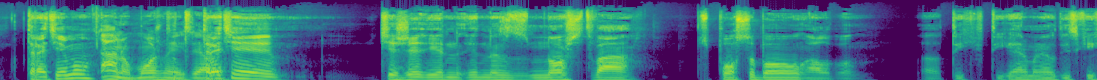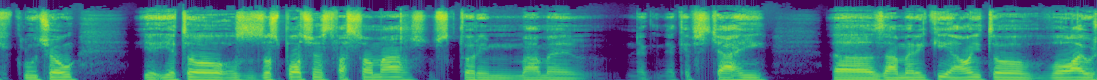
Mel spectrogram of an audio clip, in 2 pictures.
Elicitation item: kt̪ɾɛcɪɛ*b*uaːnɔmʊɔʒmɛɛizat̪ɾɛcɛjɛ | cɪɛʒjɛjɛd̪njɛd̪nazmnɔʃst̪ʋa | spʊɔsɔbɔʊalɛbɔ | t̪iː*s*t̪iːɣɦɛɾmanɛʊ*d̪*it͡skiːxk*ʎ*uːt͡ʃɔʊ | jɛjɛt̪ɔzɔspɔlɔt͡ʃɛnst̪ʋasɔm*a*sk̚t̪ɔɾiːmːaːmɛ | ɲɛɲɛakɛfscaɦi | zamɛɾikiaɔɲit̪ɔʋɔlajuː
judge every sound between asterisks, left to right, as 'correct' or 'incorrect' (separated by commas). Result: incorrect, incorrect, incorrect, incorrect, correct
